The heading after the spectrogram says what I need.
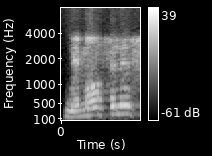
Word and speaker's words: Nemophilis: on about it but we'd like it to be called nemophilus I think pronunciation I believe it's nemophilus I don't know yes and there was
